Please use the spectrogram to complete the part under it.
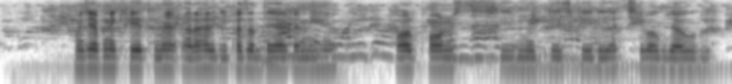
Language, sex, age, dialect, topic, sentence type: Hindi, male, 18-24, Awadhi Bundeli, agriculture, question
